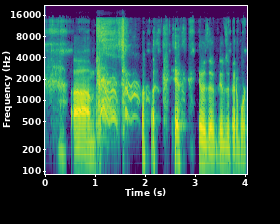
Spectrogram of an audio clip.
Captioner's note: laughing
